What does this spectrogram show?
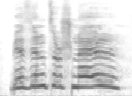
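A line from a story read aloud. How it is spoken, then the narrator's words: Calling out. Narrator (German): rief Edgar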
